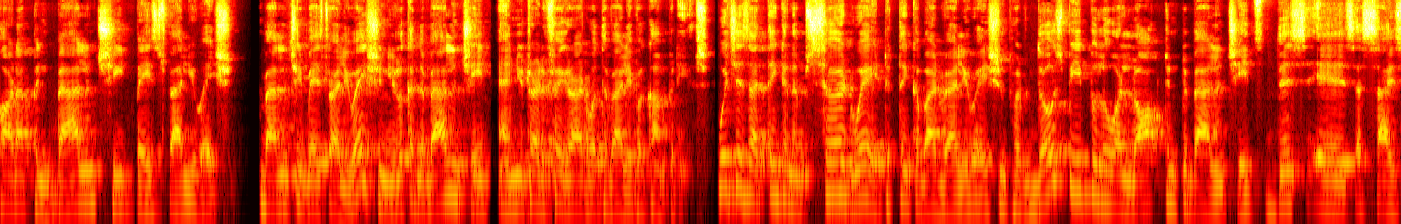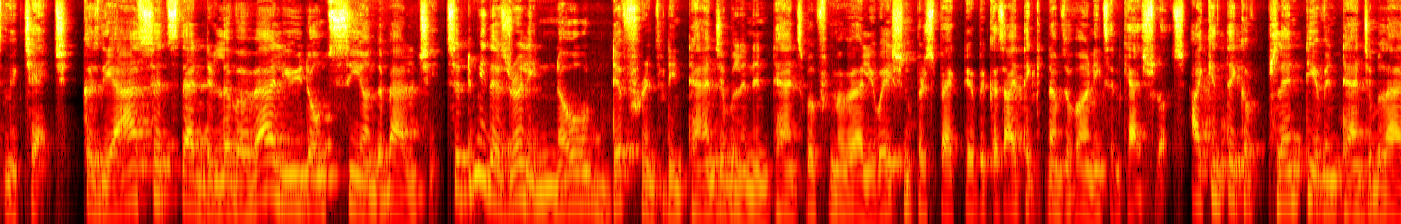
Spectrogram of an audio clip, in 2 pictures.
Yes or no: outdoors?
no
